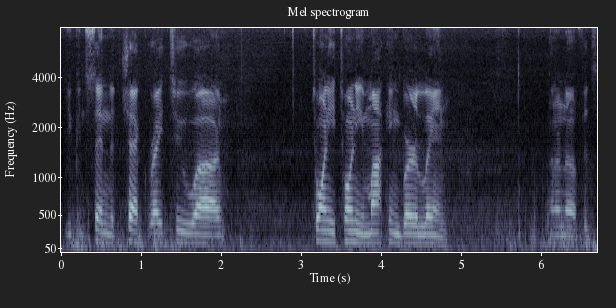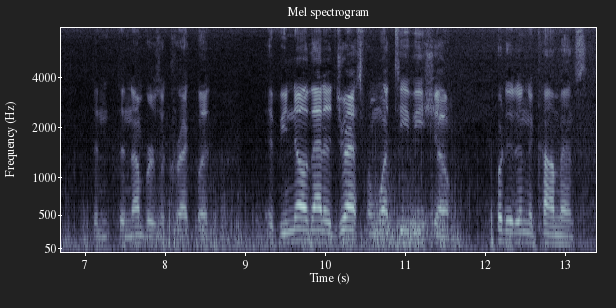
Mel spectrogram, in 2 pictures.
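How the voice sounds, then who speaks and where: A man with a medium-pitched voice talks off the cuff to his viewers. He rambles in a jokey, conversational way, like a hobbyist making a vlog. There is slight noise behind him. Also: steady tone, unhurried, pauses often. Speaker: amateur radio hobbyist vlogger. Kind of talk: casual chat to viewers.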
